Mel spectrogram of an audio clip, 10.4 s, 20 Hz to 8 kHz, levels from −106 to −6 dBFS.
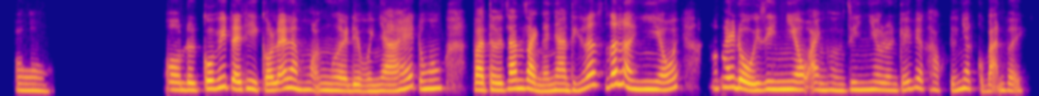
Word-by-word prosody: Ồ. 205 -3 -4 1.1
Ồ, 230 -2 -2
đợt 220 0 +1
Covid 275 +5 +4
đấy 235 -3 +4
thì 250 -1 0
có 205 0 +1
lẽ 230 +4 +2
là 285 -1 +3
mọi 225 -4 -3
người 205 -2 -1
đều 195 -1 -1
ở 185 - -4
nhà 190 +1 -1
hết, 285 +9 0
đúng 250 0 0
không? 270 +1 +2 0.3
Và 225 -1 +4
thời 215 -1 0
gian 255 +3 +3
rảnh 235 -7 +2
ở 185 - -3
nhà 210 +1 0
thì 210 - -5
rất 355 +6 0
rất 365 +5 +6
là 290 -8 +3
nhiều 240 -2 +2
ấy. 285 - -1 0.3
Nó 260 - -10
thay 305 0 +1
đổi 225 -6 +5
gì 240 +3 0
nhiều, 240 -1 +3
ảnh 215 -2 -4
hưởng 210 -2 -4
gì 230 +3 -4
nhiều 230 0 -1
đến 210 -1 -5
cái 225 +2 -5
việc 265 -2 -6
học 225 -2 -11
tiếng 210 +3 -5
Nhật 260 -1 -1
của 195 - -13
bạn 210 +3 -5
vậy? 200 -1 -8
230 Hz, 270 wpm, -22 LUFS, 210-255 Hz, 1.1 s, rất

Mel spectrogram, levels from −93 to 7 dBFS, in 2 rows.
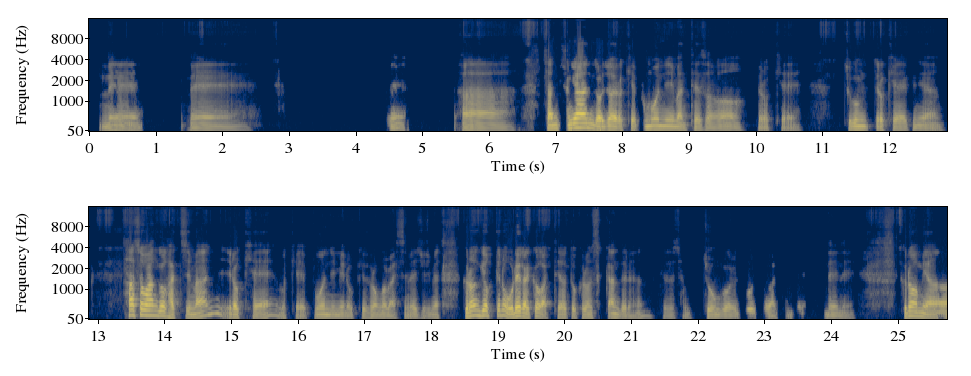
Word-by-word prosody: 네. 85 -2 -6 1.2
네. 70 -3 -7 2.4
네. 75 - -7 1.0
아. 70 -4 -4 0.4
참 115 0 +4
중요한 150 +2 +9
거죠. 100 0 +6
이렇게 - - +1
부모님한테서 85 -7 -2 0.2
요렇게 65 0 -10 0.7
조금 100 +1 -1
이렇게 85 -2 -4
그냥 80 -1 -8 0.6
사소한 170 -1 +7
것 155 -1 +6
같지만 125 - -1
이렇게 95 -4 -2 0.2
뭐 170 -1 -13
이렇게 - - -8
부모님이 90 -2 -4
이렇게 80 -1 -10 0.2
그런 80 0 -6
걸 85 -1 -4
말씀해 75 +1 -8
주시면 85 +7 -11 0.3
그런 155 +5 +5
기억들은 160 +1 +2
오래갈 145 +1 +7
것 - - +2
같아요 - - -3
또 - - -8
그런 85 0 -4
습관들은. 90 -7 -6 0.4
그래서 75 0 -15
참 - - -18 0.2
좋은 85 +1 -4
걸 80 -2 -5
좋을 90 -1 -4
것 - - -7
같은데. - - -22 0.3
네네. 75 -2 -10 0.8
그러면 120 -11 +3
85 Hz, 225 characters per minute, -21 LUFS, 75-110 Hz, 2.4 s, 중요한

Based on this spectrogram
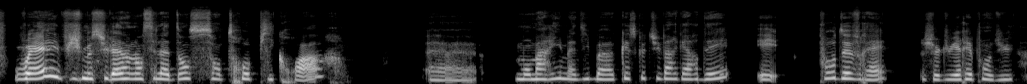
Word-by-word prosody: Ouais, 260 +9 +8
et - - +1
puis 270 -1 -3
je 275 - +3
me 265 - +7
suis 275 +2 0
la 245 0 +8
lancée 255 +1 0
là-dedans 250 +2 +2
sans 260 -2 -2
trop 250 +1 -2 0.2
y 225 - -7
croire. 370 - -2 0.8
Heu, 95 - -7 0.4
mon 235 -1 0
mari 240 +3 0
m'a 245 -3 -2
dit: 250 +2 -7
«Bah 230 -2 -2
qu'est-ce 265 +3 -6
que 280 - -7
tu 275 0 -8
vas 260 -1 -1
regarder?» 245 +4 -3 0.3
et 385 +3 -5 0.3
pour 280 +2 -2
de 275 - +1
vrai, 235 -1 -3 0.3
je 225 -1 -4
lui 220 +1 -3
ai - - +4
répondu: 225 -2 -4
245 Hz, 185 wpm, -20 LUFS, 230-265 Hz, 0.8 s, Ouais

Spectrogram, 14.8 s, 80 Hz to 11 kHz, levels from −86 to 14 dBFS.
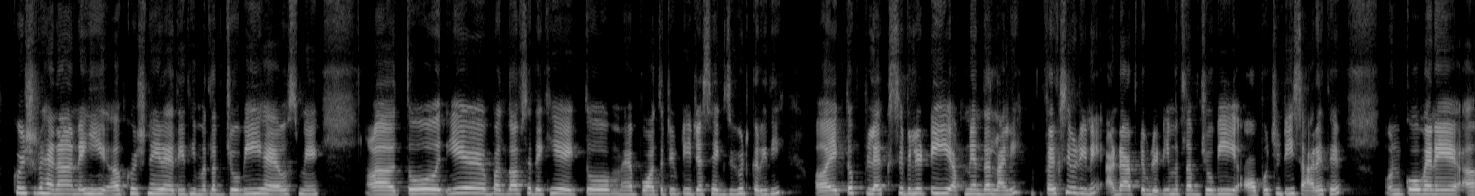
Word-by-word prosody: खुश 285 -1 +1
रहना 250 -3 +2
नहीं, 245 0 +1 0.2
खुश 270 0 -3
नहीं 260 -2 +2
रहती 235 -1 +1
थी। 245 +1 -4
मतलब 230 -1 -5
जो 230 - +3
भी 250 +2 0
है 230 -3 +4
उसमें 225 0 -4 0.5
अ, 215 +1 +4
तो 250 0 +6
ये 275 0 +4
बदलाव 240 0 0
से 275 - -1
देखिए 255 +2 0
एक 230 0 -4
तो 245 -1 +3 0.2
मैं 220 0 -4
पॉजिटिविटी 240 +3 -2
जैसे 230 +1 -1
एक्जीक्यूट 230 +3 -4
करी 225 -2 -1
थी। 280 +6 -6 0.4
एक 225 +1 +3
तो 285 - +5
फ्लेक्सिबिलिटी 260 +2 0
अपने 235 +2 -1
अंदर 245 0 0
ला 220 - 0
ली, 240 +7 -3 0.3
फ्लेक्सिबिलिटी 265 +2 0
नहीं 270 +4 -2
एडप्टबिलिटी 230 0 -1
मतलब 230 -1 -3
जो 230 - +3
भी 235 0 0
अपॉर्चुनिटीज़ 240 +4 -2
आ - - -1
रहे 215 +2 0
थे 245 +4 +1 0.5
उनको 235 +1 +3
मैंने 230 -1 +5
अ - - -2
240 Hz, 185 wpm, -23 LUFS, 230-255 Hz, 0.5 s, तो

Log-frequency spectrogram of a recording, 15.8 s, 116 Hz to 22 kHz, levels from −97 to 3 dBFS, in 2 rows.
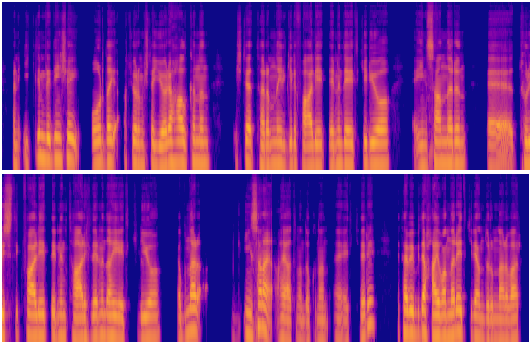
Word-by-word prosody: hani, 135 -2 -6
iklim 170 +5 -3
dediğin 165 +1 +2
şey 160 -1 +1 0.2
orada 150 +2 +2
y - - -1
atıyorum, 140 -2 -1
işte, 135 +1 -5
yöre 130 +3 +4
halkının, 145 0 +1 0.3
işte, 145 0 0
tarımla 140 0 -2
ilgili 140 0 -3
faaliyetlerini 135 +1 0
de 140 -1 +4
etkiliyor, 140 +1 +1 0.4
eee, 110 - -10
insanların, 145 +2 0 0.3
eee, 485 -2 0
turistik 145 0 -1
faaliyetlerinin 140 -1 +2
tarihlerini 130 +2 +1
dahi 135 -1 +2
etkiliyor. 130 +1 -3 0.3
E, 125 - -6
bunlar 170 +4 +4
a - - -3 0.5
i 125 - -31
insan 150 +5 +1
ha 180 - +4
hayatına 125 -1 -4
dokunan 120 +1 -9
e 125 - -9
etkileri. 120 - -5 0.4
E, - - -16
tabii 160 -1 +5
bir 150 - -10
de 165 - +8
hayvanları 140 +1 +4
etkileyen 140 -5 -2
durumlar 125 0 -2
var. 125 +1 +1
140 Hz, 160 wpm, -26 LUFS, 130-145 Hz, 0.5 s, de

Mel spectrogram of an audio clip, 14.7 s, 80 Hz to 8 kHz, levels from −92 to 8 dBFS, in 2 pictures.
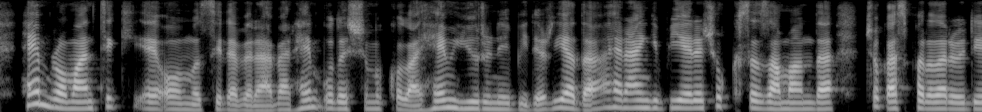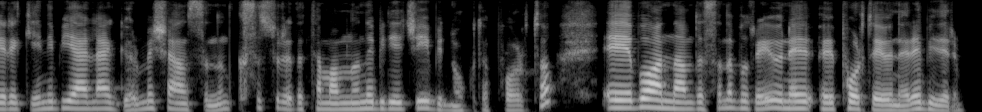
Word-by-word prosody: hem 280 -2 +2
romantik, 185 +3 +1
eee, 170 -1 -1
olmasıyla 150 -2 -2
beraber 130 +3 0
hem 205 +6 -4
ulaşımı 175 -1 -3
kolay 130 0 0
hem 190 +7 +1
yürünebilir. 165 -5 -4
Ya 195 -2 +3
da 135 -1 +3
herhangi 200 -3 +1
bir 200 - -6
yere 195 0 +3
çok 240 +4 -6
kısa 190 - -1
zamanda 170 0 +3 0.2
çok 230 -5 -2
az 180 0 +3
paralar 175 -2 +3
ödeyerek 165 -1 -2
yeni 175 +4 -7
bir 190 - -6
yerler 180 0 +2
görme 155 +3 -8
şansının 155 -5 -2
kısa 200 - -5
sürede 185 -3 -6
tamamlanabileceği 170 +2 -2
bir 145 -3 -10
nokta 125 0 -13
Porto. 135 - -5 0.4
Eee, 200 0 +6
bu 220 - +6
anlamda 175 -4 +5
sana 190 +3 -6
burayı 180 +1 -1
öne 185 -1 +2
eee, 165 - +2
Porto’yu 165 -4 +1
önerebilirim. 135 -1 -2
175 Hz, 170 wpm, -24 LUFS, 160-190 Hz, 0.4 s, Eee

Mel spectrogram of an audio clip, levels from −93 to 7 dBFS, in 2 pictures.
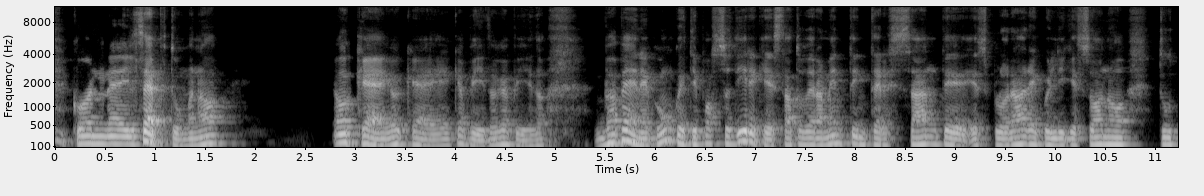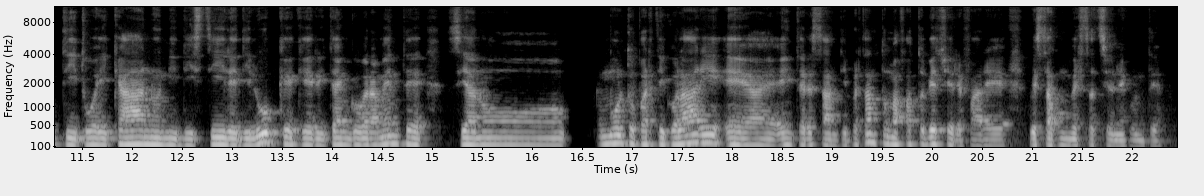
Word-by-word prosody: Con 135 -1 +3
il 130 -1 +4
Septum, 110 -3 +5
no? 145 +5 -1 1.0
Okay, 140 -7 +3
okay. 110 -4 -2
Capito, 110 -5 -3
capito. 105 -4 -3 0.5
Va 140 +8 +1
bene. 135 - +4
Comunque, 155 - +1
ti 125 -1 0
posso 135 +1 -4
dire 170 +4 +5
che 110 - -1
è - - -1
stato 115 +4 -4
veramente 125 +4 -1
interessante 120 -1 -1
esplorare 115 +4 -1
quelli 115 -2 +1
che 110 0 -1
sono 120 +1 +1 0.3
tutti 120 -1 -2
i 110 - +1
tuoi 115 -1 0
canoni 120 -1 +4
di 110 -1 -4
stile 115 +2 +2
e 110 - +2
di 115 0 -1
look 140 -1 +3
che 120 -2 -1
ritengo 115 +1 -1
veramente 120 +1 0 0.2
siano 115 -1 -3 0.2
molto 140 +1 +1
particolari, 130 +4 +1
ehm, 110 -3 -1
e 105 - -3
interessanti. 110 -2 -5
Pertanto 155 +4 -3
m'ha 115 -2 +2
fatto 125 +1 -7
piacere 125 -5 0
fare 105 0 -8 0.2
questa - - -2
conversazione 110 -2 -6
con 100 -2 -11
te. 95 0 -14
120 Hz, 135 wpm, -25 LUFS, 110-130 Hz, 1.0 s, Septum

